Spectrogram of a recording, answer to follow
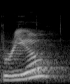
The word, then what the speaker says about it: Brillo: called barely there and this is called brillo but I think it's pronounced Brio I'm pretty sure it's Spanish word and by pretty sure I mean completely sure because I googled it I would I think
